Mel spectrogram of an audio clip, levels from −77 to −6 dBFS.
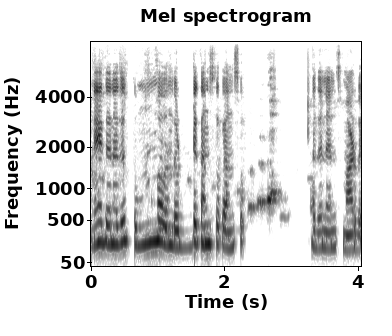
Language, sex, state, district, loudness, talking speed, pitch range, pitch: Kannada, female, Karnataka, Shimoga, -21 LUFS, 160 wpm, 185-245 Hz, 220 Hz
